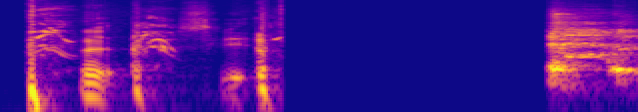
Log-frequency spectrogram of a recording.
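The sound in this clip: Harsh coughs and throat clearing come in a quick run of rough bursts, then a short silence before one more raspy cough.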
